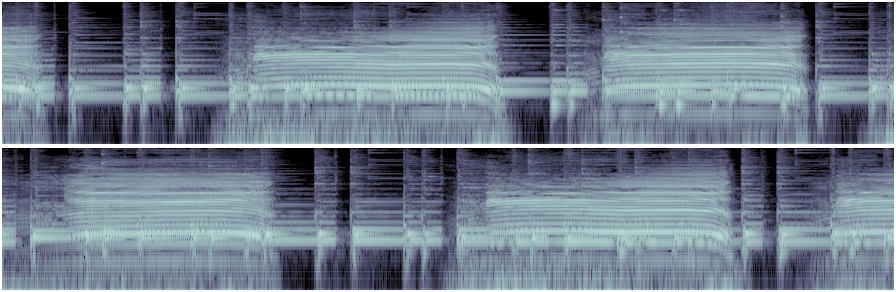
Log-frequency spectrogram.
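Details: A gentle cow lowing while it rests in a scenic rice paddy. Four sustained, harmonic moos of about two seconds each are spaced by short gaps, with faint steady tonal sounds resembling music running underneath.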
